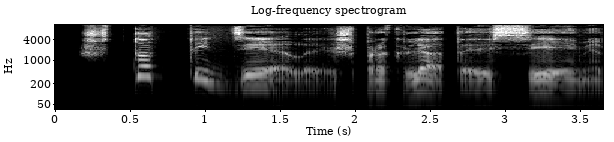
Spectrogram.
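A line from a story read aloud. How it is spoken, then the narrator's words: Woman crying out. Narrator (Russian): вскричала женщина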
